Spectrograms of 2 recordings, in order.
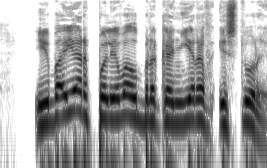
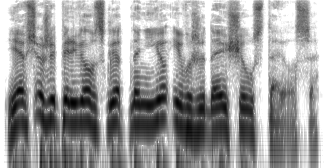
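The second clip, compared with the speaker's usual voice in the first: ordinary delivery, nothing marked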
